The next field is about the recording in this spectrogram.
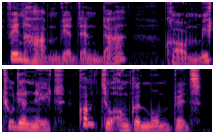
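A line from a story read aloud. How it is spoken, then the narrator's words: Gentle voice. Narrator (German): sagte er mit sanfter Stimme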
